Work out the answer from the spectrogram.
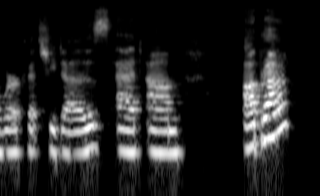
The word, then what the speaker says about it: Abra: that she does at Abra, the accent is on the second one, right?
